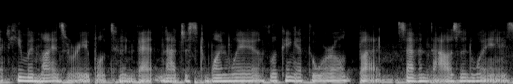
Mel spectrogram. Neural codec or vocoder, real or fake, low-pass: codec, 16 kHz, 4.8 kbps, FACodec; fake; 7.2 kHz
